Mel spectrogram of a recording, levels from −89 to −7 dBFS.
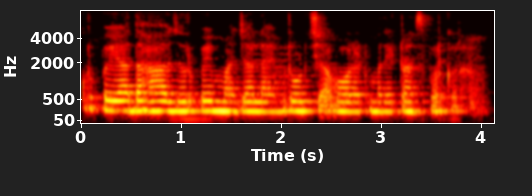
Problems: none marked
